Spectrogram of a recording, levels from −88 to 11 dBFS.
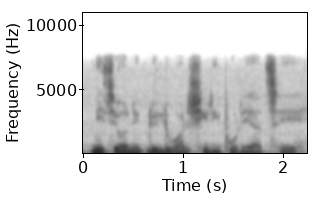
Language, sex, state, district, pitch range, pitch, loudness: Bengali, female, West Bengal, Cooch Behar, 195-215 Hz, 205 Hz, -15 LUFS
